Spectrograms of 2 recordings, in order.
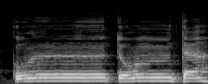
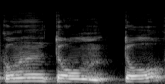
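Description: First: Slow "كنتم ت" with long nasal, then a distinct m before t; clear meem. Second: "كنتم تو" with the final syllable distorted toward o; wrong rounded ending. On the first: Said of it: "والميم مظهرة". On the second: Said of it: "ولا أقول". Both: Shown as a demonstration.

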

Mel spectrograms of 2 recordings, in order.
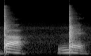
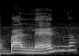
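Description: First: "baleine" in three separate beats, BA... LEI... NE; syllable by syllable. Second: Said in the usual way. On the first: Shown as a demonstration. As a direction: pause after each syllable of "baleine". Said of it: "deuxième syllabe". (« baleine » découpé en trois syllabes)

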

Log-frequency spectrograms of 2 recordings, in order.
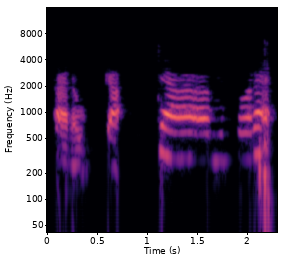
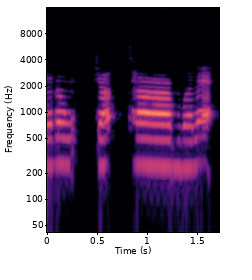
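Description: First: Sassy meme line, rising end; meme quote voice. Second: Louder, blurted out; loud exclaim. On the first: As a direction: quote the viral clip with attitude. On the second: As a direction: blurt it out as you panic. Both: Pretend.

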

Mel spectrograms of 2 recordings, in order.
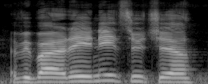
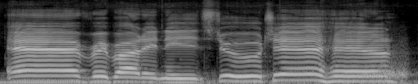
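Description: First: Said in the usual way. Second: Slow, drawn-out crooned line; half-sing it, stretching every word; sung, sing-song. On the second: Real, not acted. Sung, nervous player telling everybody to chill, sing-song.

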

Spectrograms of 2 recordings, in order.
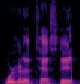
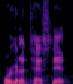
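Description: The two takes are said the same way.

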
